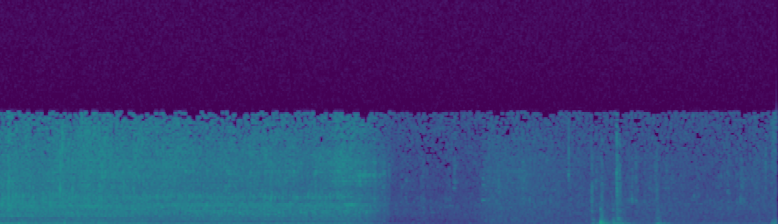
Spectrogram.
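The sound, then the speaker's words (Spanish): A car engine hums steadily, then drops away as the car stops beside fishing boats where fishermen are working, leaving near quiet with a faint thump; the whole sound is low and soft. “El coche de Rafa se detiene junto a las barcas, donde faenan algunos pescadores.”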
